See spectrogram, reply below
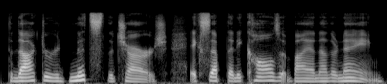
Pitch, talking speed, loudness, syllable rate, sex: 155 Hz, 200 wpm, -19 LUFS, 5.5 syllables/s, female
